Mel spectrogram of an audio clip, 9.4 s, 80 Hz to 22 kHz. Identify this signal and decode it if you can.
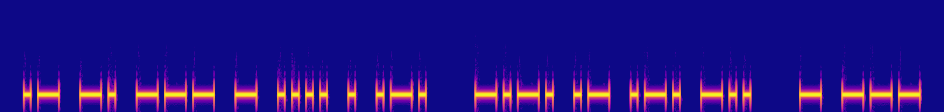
Morse code, heard as a keyed tone, about 17 wpm, 700 Hz. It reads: ANOTHER CARD TO
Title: Sentences from Top 1000 Words - Review Part 4 - 17wpm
